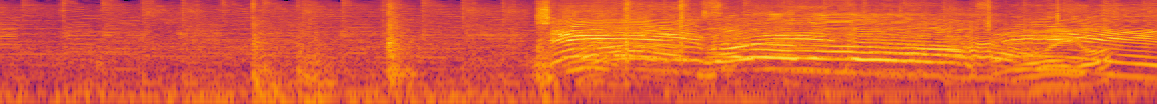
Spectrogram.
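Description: Men shouting in celebration from about halfway through: long, loud yells that rise and fall in pitch. A couple of dull knocks come before them, from the volleyed football.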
